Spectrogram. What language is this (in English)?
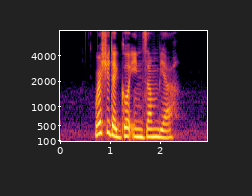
English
